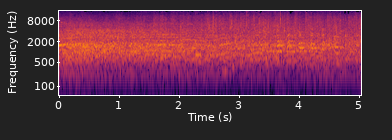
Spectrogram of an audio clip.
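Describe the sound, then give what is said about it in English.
A live audience in a theatre applauds and cheers steadily for several seconds, with a woman seated in the grand circle cheering out of the dense, even wash of clapping and a little laughter. “I love that there's a lady cheering that I've just implied that she's from the felon, because you're clearly from the felon, yeah!”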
